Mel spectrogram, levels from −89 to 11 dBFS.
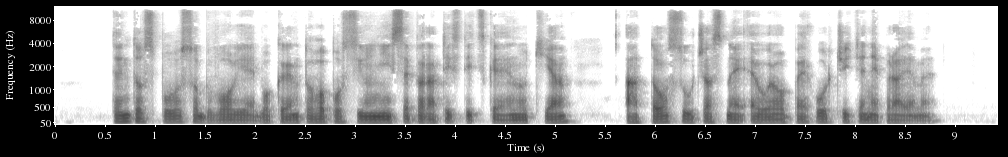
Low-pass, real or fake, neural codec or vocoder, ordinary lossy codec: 10.8 kHz; fake; codec, 24 kHz, 1.2 kbps, DualCodec; MP3, 48 kbps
